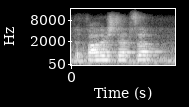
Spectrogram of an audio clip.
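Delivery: ordinary delivery, nothing marked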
